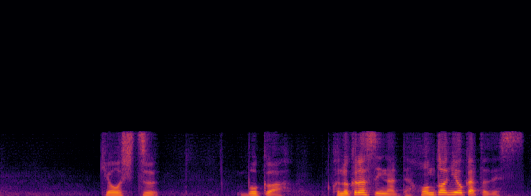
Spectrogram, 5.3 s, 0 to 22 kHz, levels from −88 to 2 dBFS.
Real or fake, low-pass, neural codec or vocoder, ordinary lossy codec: fake; 7.2 kHz; codec, 16 kHz, 0.7 kbps, FocalCodec; MP3, 48 kbps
